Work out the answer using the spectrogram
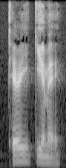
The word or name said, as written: Terri Guillemets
